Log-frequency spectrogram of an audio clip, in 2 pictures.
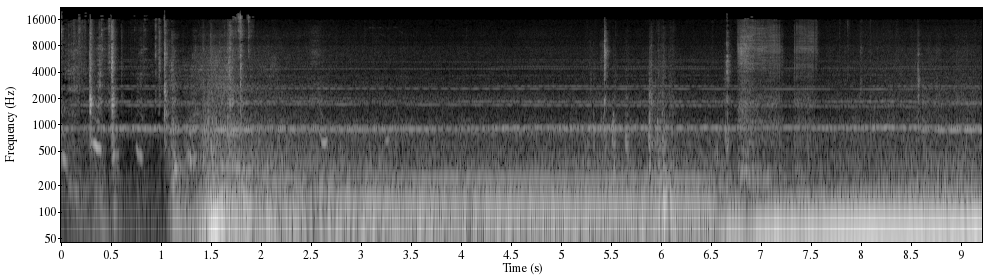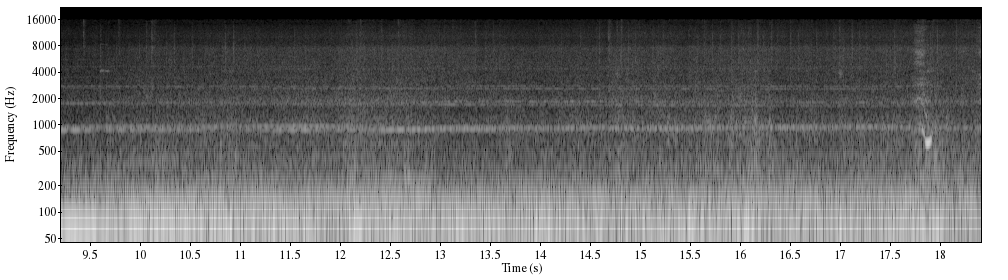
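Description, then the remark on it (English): A four-wheel-drive car engine cranks briefly and catches, then settles into a steady low, humming rumble that swells louder and heavier partway through and keeps running to the end. “Thank God for the four-wheel drive.”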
